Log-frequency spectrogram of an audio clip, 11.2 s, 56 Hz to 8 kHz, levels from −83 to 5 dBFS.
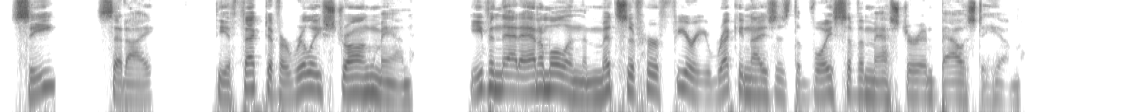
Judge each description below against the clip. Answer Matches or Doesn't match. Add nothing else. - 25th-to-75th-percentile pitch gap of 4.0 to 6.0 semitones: Matches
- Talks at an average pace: Matches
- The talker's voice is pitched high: Doesn't match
